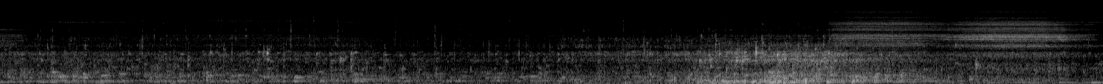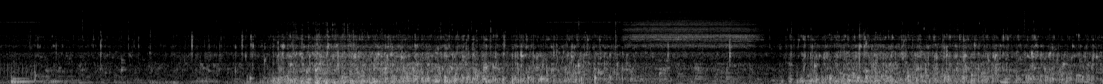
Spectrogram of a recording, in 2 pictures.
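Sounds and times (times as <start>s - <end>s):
exhalation bubbling underwater: 6.6s - 8.5s, 13.4s - 17.3s, 18.8s - 22.0s
regulator inhalation hiss: 8.3s - 11.1s, 17.2s - 18.8s.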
